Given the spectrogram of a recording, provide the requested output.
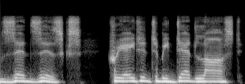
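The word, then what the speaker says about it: Zzyzx: fake health spa, and named it Zisks, pronounced Zizix, so it would be the final listing in every directory.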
